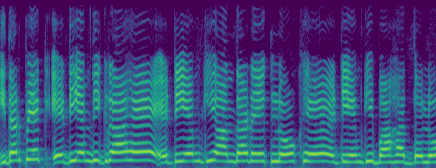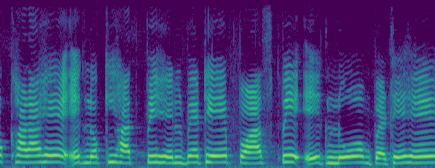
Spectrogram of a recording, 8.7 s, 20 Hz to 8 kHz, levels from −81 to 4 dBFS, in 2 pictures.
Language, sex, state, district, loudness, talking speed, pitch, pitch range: Hindi, female, Bihar, Samastipur, -14 LUFS, 225 wpm, 320 Hz, 300-360 Hz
